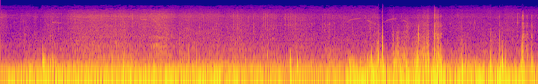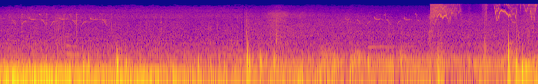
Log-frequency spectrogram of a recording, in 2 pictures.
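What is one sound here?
Wind rumbles against the microphone outdoors, strongest at first and slowly easing.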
